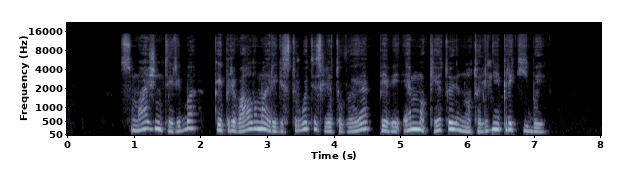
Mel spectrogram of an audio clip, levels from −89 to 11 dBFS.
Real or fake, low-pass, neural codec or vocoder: fake; 14.4 kHz; vocoder, 44.1 kHz, 128 mel bands, Pupu-Vocoder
